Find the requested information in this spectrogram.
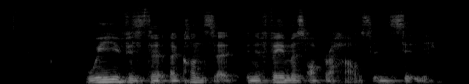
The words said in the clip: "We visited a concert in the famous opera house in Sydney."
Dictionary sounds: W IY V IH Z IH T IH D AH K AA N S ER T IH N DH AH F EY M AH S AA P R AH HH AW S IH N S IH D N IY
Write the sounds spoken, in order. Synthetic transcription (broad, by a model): W IY V IH Z IH T IH D AH K AA N S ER T IH N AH F EY M AH S AA P R AH HH AW S IH N S IH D N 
